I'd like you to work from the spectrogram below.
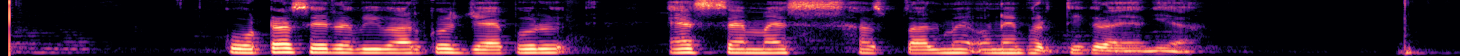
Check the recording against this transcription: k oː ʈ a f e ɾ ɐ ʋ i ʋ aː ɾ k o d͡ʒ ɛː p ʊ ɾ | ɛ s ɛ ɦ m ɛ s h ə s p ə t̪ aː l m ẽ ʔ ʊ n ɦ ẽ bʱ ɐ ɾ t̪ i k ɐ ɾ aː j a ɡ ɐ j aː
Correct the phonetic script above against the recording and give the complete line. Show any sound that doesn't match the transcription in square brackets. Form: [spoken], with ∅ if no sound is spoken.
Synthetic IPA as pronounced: k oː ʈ a [s] e ɾ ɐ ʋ i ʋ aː ɾ k o d͡ʒ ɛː p ʊ ɾ | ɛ s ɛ [∅] m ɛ s h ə s p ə t̪ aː l m ẽ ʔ ʊ n ɦ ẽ bʱ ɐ ɾ t̪ i k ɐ ɾ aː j a ɡ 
